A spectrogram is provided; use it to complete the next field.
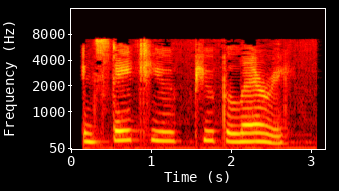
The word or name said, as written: in statu pupillari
